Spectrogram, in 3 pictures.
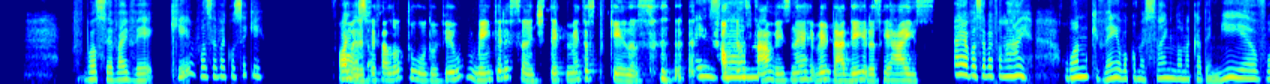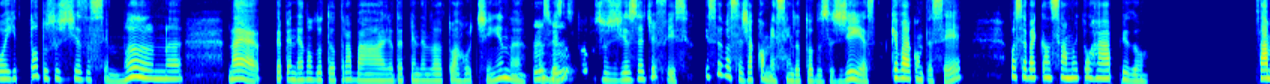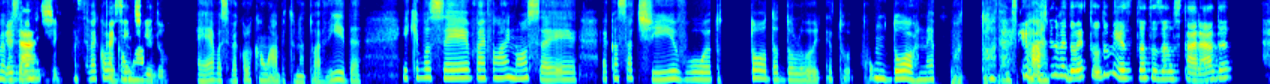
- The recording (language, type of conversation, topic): Portuguese, advice, Como posso estabelecer hábitos para manter a consistência e ter energia ao longo do dia?
- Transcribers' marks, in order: laugh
